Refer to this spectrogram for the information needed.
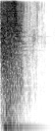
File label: metal medium slice flesh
